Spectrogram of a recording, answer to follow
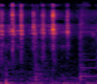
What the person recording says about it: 振ると音がしますが、フリシャーではないらしい。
